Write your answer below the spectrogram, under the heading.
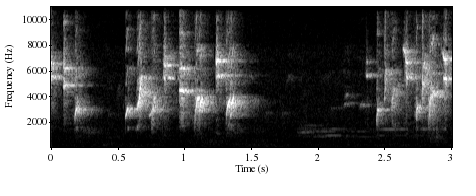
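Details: Song-contest Balkan goldfinch, Carduelis carduelis balcanica, from a Serbian championship: a brief twittering phrase with tinkling, descending notes, a pause of nearly a second, then a further burst of rapid chirps.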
